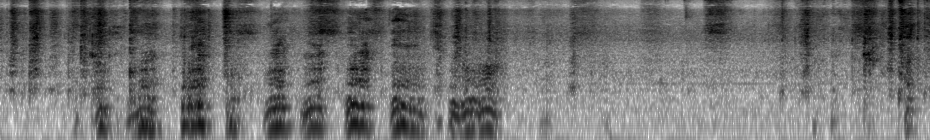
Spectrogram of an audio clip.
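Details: Three Welsh Corgis at play indoors, rough low growling pulses repeated about twice a second for several seconds, then quieter scuffling and faint breathing.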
